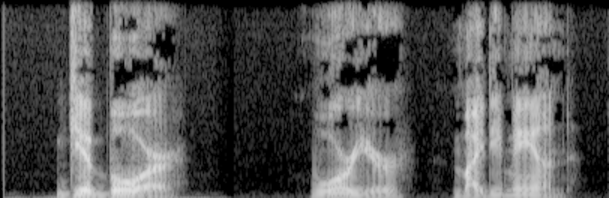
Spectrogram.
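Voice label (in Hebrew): "גִּבּוֹר", Hebrew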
